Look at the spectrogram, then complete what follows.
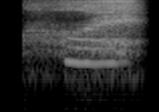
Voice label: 「ふぇえ」 少女 中音～高音域

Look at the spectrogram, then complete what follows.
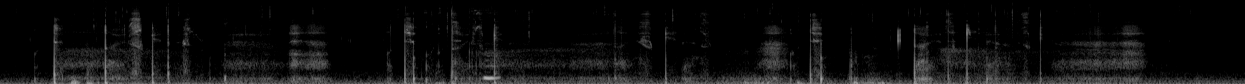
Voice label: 耳元おちんぽ大好き（両耳、手コキ）, ASMR

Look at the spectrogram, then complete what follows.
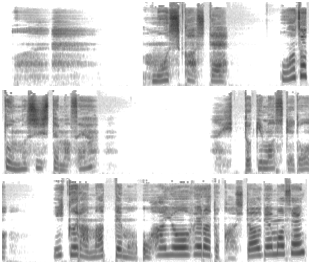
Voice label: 特典目覚まし音声

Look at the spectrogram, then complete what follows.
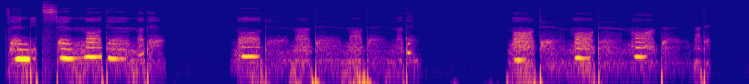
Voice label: ひたすら囁きながら, ASMR; メスイキループ; 乳首＆前立腺マッサージ

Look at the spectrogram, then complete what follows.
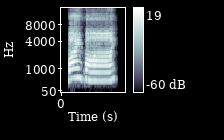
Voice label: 女の子台詞

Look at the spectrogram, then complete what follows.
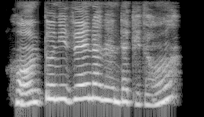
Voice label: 女の子台詞, ASMR

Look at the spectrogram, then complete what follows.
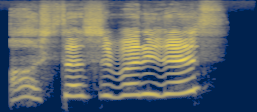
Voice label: おひさしぶりです, 挨拶

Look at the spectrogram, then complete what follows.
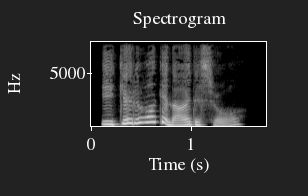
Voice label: mob 女子 台詞

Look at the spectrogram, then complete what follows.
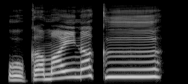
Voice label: おかまいなく～ 少女×中音域

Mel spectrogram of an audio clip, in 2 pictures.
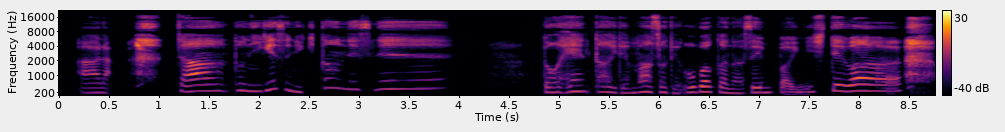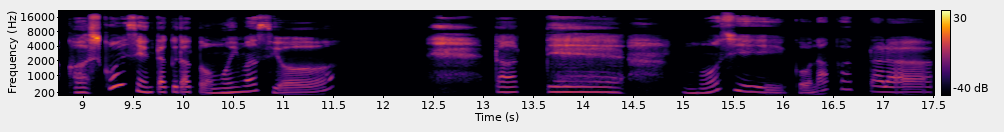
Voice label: BGM効果音なし; 『意地悪な放課後』 ～実はドSな後輩JKに囁き声で言いなりにさせられて嬲られるお話～; バイノーラル

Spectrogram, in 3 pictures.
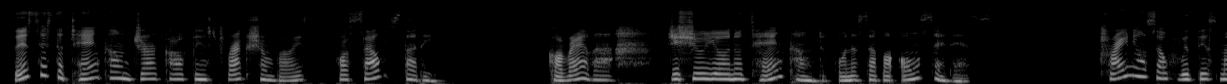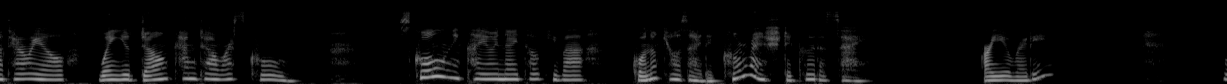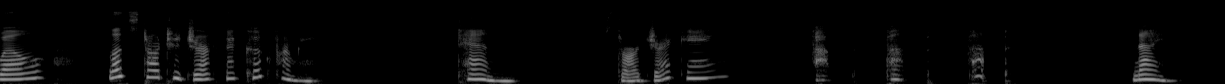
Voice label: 自習用カウントダウン音声, ASMR

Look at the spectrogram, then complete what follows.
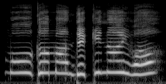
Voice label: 少女, 元気な少女; もう我慢出来ないわ

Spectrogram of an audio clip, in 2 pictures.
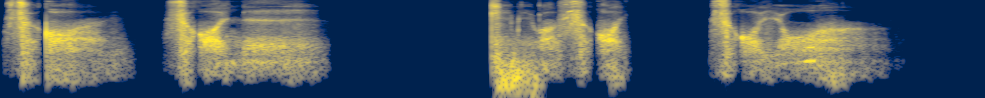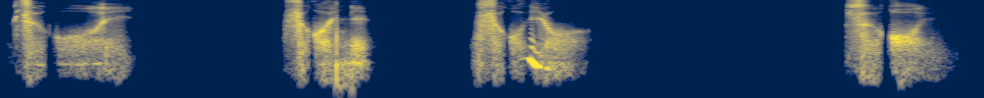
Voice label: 囁き 左耳 君はすごいよ

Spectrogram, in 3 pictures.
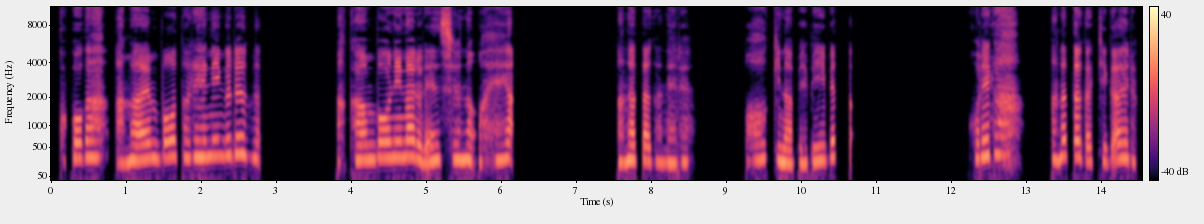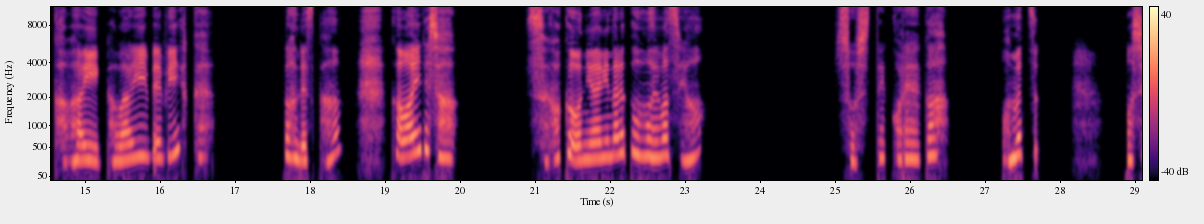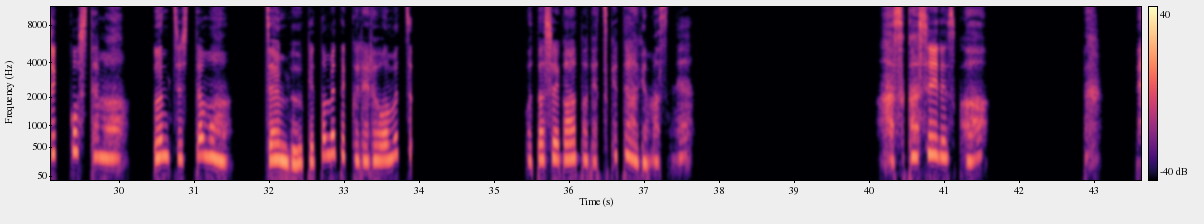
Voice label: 甘えん坊トレーニング, ASMR

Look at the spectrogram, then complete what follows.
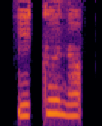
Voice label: mob 女子 台詞

